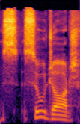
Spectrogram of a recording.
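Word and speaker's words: Seu Jorge: Sue George wird er ausgesprochen. Er schreibt sich S-E-U und dann Jorge, also Jorge.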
